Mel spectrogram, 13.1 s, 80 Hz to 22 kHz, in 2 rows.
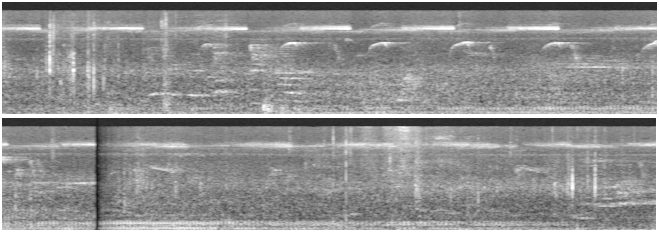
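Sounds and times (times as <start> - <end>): insects chirping: 0.0 - 7.5.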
